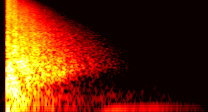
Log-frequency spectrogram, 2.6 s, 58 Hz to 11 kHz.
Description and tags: AR15 rifle shot
A powerful AR15 rifle being fired.
ar15, army, firing, gun, gunshot, military, rifle, shooting, shot, weapon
